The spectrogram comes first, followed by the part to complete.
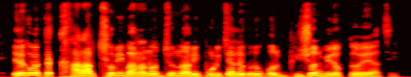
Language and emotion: Bengali, angry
